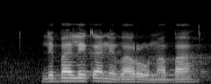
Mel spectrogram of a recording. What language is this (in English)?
Tswana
